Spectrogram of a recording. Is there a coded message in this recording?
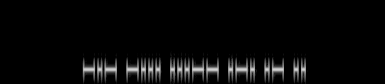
Yes: Morse code from 0.8 to 3.1 s, heard as a keyed tone, about 33 wpm, 700 Hz. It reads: KB3RAI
